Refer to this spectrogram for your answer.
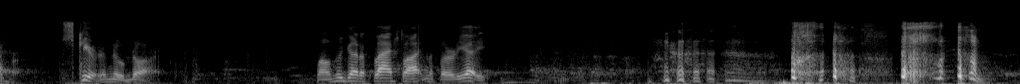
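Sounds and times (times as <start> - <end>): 
speech: 0.0 - 1.7, 3.2 - 5.0, 6.6 - 10.0
laughter: 5.3 - 8.8
person coughing and choking: 7.9 - 10.0.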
